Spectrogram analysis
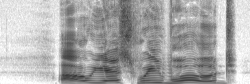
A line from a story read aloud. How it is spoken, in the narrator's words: shouted the cop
